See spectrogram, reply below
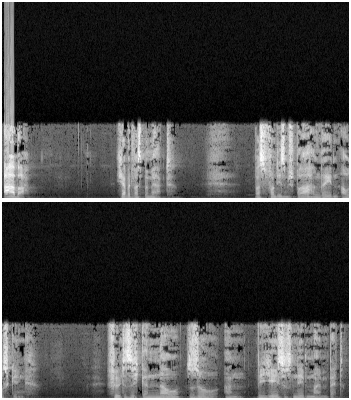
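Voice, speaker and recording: A man preaching a personal testimony, telling his story dramatically and acting out the dialogue, with sudden swings from loud to hushed. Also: medium pitch, takes it slowly, long pauses, husky. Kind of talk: testimony sermon.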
